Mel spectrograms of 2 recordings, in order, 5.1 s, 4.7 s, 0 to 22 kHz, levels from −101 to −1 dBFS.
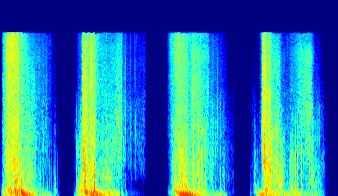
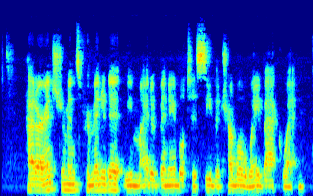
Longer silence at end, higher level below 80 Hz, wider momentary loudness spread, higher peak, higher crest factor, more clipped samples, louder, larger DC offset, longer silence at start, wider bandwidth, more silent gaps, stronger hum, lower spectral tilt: first, 0.35 s vs 0.15 s; first, -30 dBFS vs -70 dBFS; first, 18 LU vs 7 LU; about the same, -6 dBFS vs -8 dBFS; about the same, 20 dB vs 20 dB; neither; first, -24 LUFS vs -28 LUFS; neither; about the same, 0.05 s vs 0.1 s; about the same, 11.5 kHz vs 12.5 kHz; first, 0.90-1.10 s, 2.25-2.50 s, 3.55-3.75 s vs none; neither; about the same, -3 dB/octave vs -3.5 dB/octave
